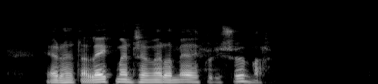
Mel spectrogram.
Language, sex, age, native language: Icelandic, male, 50-59, Icelandic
